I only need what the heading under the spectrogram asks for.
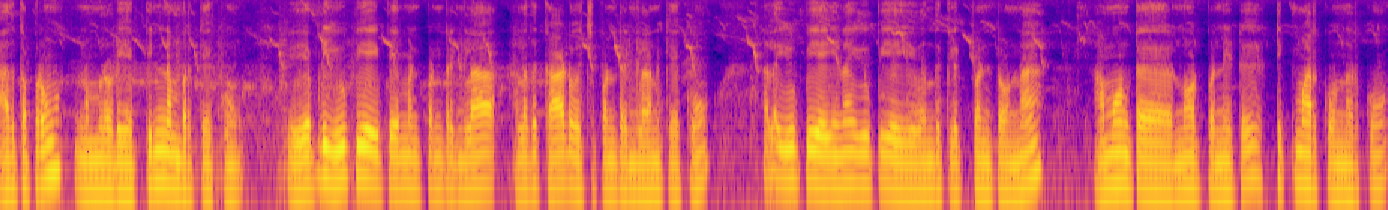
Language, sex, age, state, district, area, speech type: Tamil, male, 60+, Tamil Nadu, Thanjavur, rural, spontaneous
